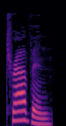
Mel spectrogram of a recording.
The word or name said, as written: travon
